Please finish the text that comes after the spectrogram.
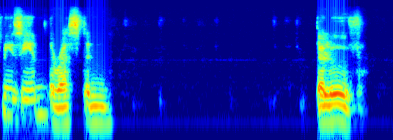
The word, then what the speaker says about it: Louvre: This papyrus is torn in two, part of it being in the British Museum, the rest in the Louvre. I don't think you pronounce the R-E.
